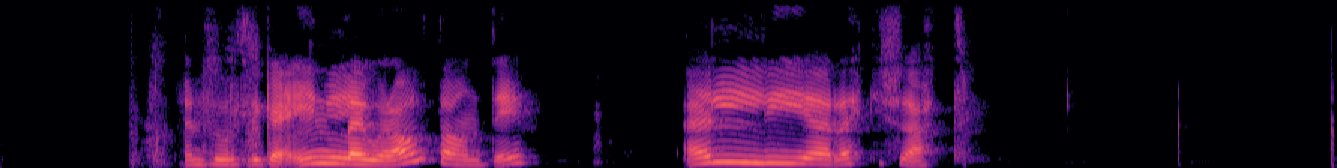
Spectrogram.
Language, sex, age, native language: Icelandic, male, 11, Icelandic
